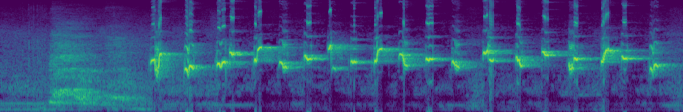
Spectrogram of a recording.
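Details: Sooty-headed bulbul in full song: after a brief low noisy start, a steady series of about twenty bubbly two-note phrases, each dropping in pitch, repeated roughly three to four per second with a slight rising then falling contour.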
